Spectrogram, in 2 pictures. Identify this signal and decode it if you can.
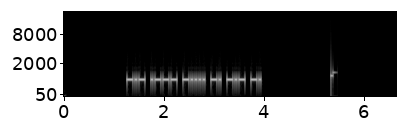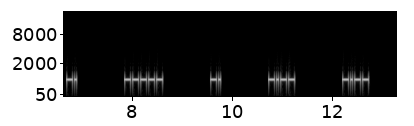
Morse code, heard as a keyed tone, about 31 wpm, spaced as for 14 wpm, 700 Hz. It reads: KJ6NKN N0NYY
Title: USA Call Signs - 8x Character Spacing - 30wpm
